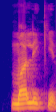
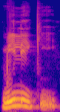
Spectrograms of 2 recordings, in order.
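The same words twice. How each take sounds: First: "মালিকি" as maa-li-ki; "মালিকি" with the mistaken aa start; wrong first vowel. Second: "মিলিকি" as mi-li-ki, pitched higher; "মিলিকি" higher, first vowel i not aa; short i throughout. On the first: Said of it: "মালিকি না". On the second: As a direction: say "মিলিকি" with i in every syllable. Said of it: "মালিকি না, মিলিকি". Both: Shown as a demonstration.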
